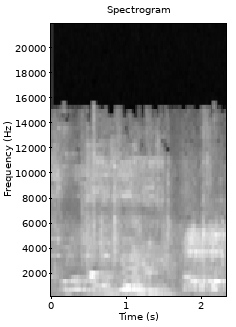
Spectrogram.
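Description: Several young voices calling out and chattering over one another, with no clear words, their pitch sliding up and down in long drawn-out exclamations.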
